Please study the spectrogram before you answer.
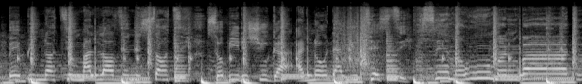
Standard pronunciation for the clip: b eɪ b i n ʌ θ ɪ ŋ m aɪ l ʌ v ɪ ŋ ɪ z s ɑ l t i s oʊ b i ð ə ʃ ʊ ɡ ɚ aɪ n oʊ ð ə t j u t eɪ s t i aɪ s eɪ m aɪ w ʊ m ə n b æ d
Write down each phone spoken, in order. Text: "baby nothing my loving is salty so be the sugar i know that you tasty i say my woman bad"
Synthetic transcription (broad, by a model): b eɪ b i n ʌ t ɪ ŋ m aɪ l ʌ v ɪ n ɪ s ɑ t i s oʊ b i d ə ʃ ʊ ɡ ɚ aɪ n oʊ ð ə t j u t eɪ s t i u s eɪ m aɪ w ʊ m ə n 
